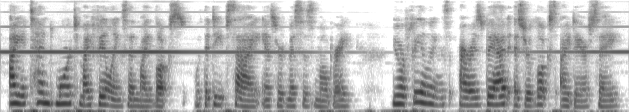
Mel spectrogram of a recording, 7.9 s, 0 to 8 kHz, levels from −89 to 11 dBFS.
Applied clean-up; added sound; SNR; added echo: none; Wind instrument, woodwind instrument; 8 dB; reverberation time 0.2 s.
